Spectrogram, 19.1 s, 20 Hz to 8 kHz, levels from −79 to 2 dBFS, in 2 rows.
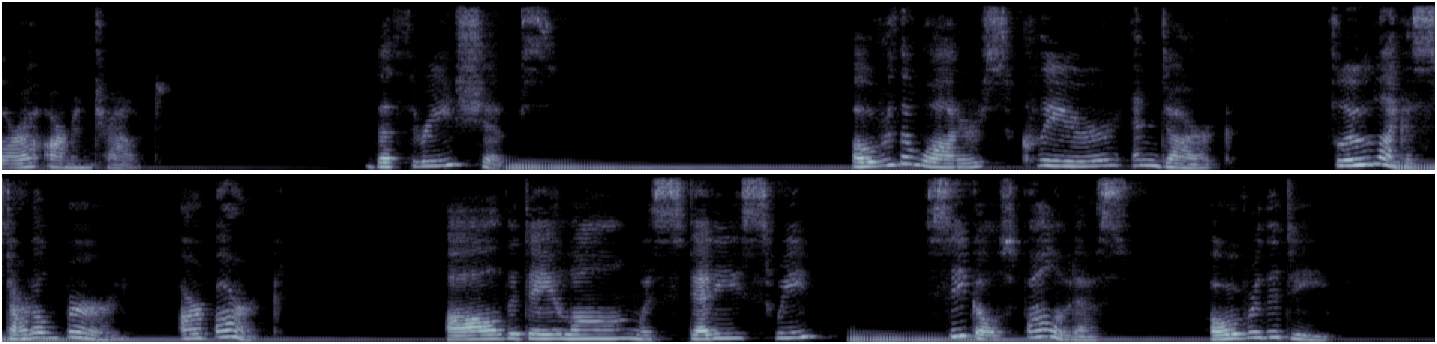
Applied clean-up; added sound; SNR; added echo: none; Bass guitar; 15 dB; reverberation time 0.2 s.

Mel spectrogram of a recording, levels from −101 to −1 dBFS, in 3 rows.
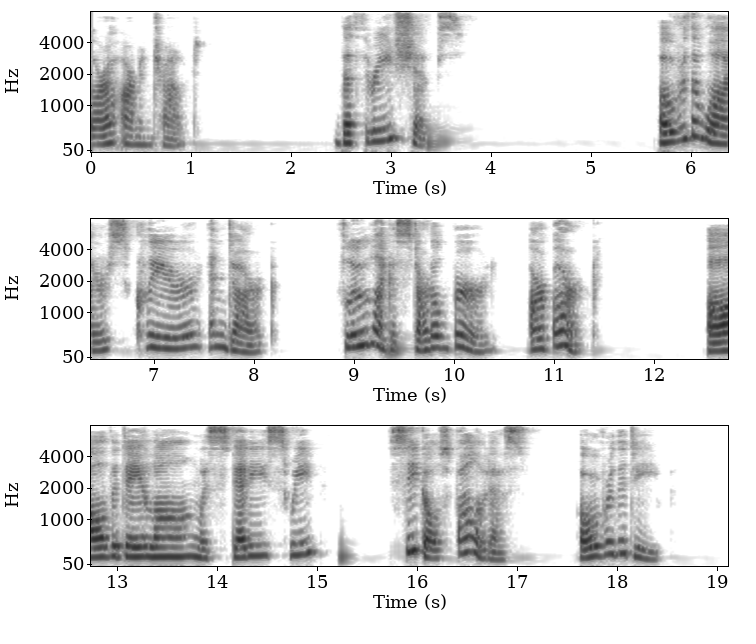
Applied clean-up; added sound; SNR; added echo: neural mask model DeepFilterNet 3.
